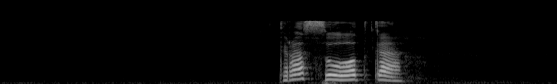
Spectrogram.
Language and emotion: Russian, positive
